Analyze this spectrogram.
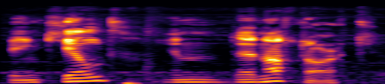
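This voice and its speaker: A man's voice: mid-range voice, sing-song, a little slow, fairly bright tone, soft background music. A male streamer giving live commentary on a game and muttering to himself while he plays.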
